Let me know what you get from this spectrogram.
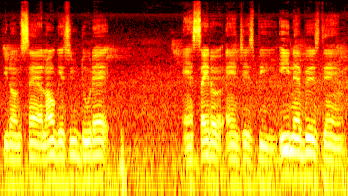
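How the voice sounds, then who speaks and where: A man's voice: sits low, steady tone, moderate pace. An American man, a rapper being interviewed, chatting casually with heavy slang and frequent verbal tags. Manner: slangy, repeats verbal tags like "you know what I'm saying". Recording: noisy, distant mic, outdoor street ambience.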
